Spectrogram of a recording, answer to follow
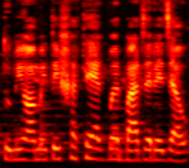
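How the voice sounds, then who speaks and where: A woman's voice: medium pitch, flat delivery, quick pace, lightly acted. A woman voicing a bossy but kindly aunt who runs the household in a cartoon folktale. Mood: matter-of-fact. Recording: prominent music under the voice.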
